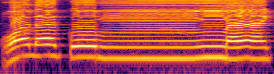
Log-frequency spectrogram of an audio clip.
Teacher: میم ساکن کے بعد دوسرا میم آیا ہے، ادغام شفوی ہوگا، غنہ کے ساتھ پڑھیں گے · ما الف مدہ بھی ہے، ایک الف کے برابر کھینچ کر پڑھیں گے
